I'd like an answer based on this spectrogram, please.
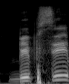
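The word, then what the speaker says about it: بيبسي: বিপসি বা বেপসি মানে হচ্ছে পেপসি। আরব কান্ট্রিতে পেপসিকে আরবিরা পেপসি উচ্চারণ না করে বলে বেপসি বা বেপসি।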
